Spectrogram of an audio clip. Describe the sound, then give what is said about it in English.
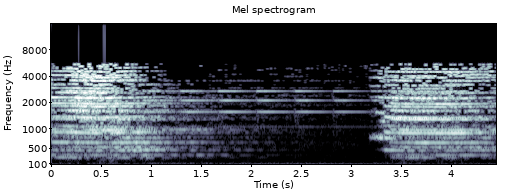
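Train horn sounding as a train approaches a street-grade crossing without gates: a loud, sustained chord-like blast that eases, then swells again, over the deep rumble of the passing train. “Federal rules require engineers to sound their horns four times for a total of 15 to 20 seconds as they approach street-grade crossings without gates.”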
